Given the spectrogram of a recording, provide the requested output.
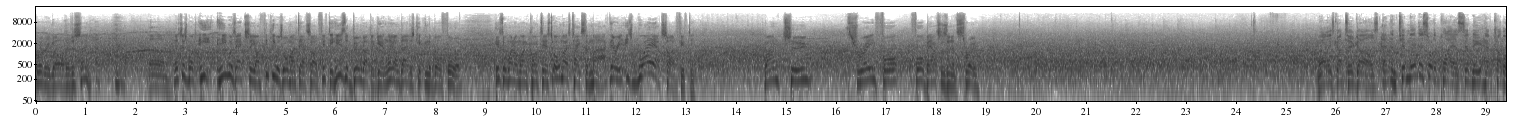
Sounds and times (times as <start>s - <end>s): Speech: 2.3s - 8.5s, 9.2s - 13.2s, 14.6s - 15.5s, 16.2s - 18.9s, 25.6s - 29.4s.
